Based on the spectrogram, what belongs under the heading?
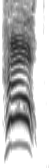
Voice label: Team Help, Female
